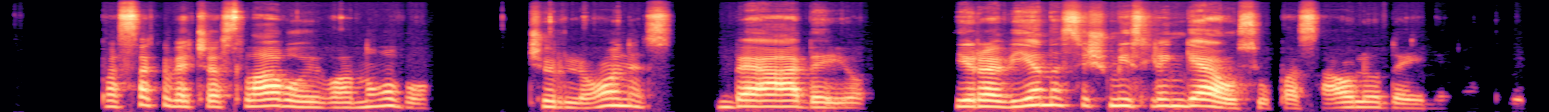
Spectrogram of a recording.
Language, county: Lithuanian, Marijampolė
